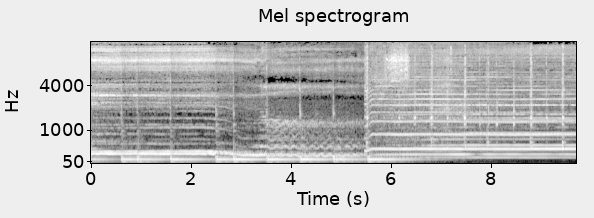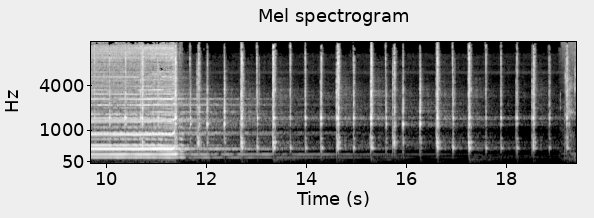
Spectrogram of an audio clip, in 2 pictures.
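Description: A song plays at full volume, with sustained melodic tones and wavering, voice-like notes for about eleven seconds, then gives way to a quieter passage of steady, clock-like ticking beats.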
